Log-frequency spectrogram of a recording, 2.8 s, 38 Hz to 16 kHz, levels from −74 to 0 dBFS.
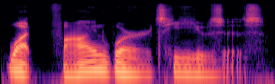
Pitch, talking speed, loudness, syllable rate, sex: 85 Hz, 110 wpm, -20 LUFS, 2.5 syllables/s, male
